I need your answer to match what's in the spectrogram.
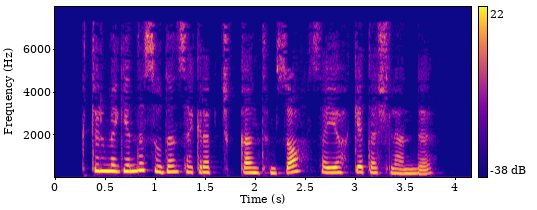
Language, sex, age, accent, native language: Uzbek, female, 18-24, Andijon, Uzbek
